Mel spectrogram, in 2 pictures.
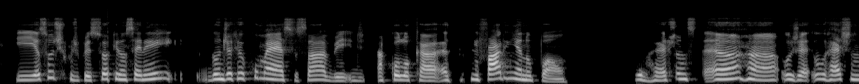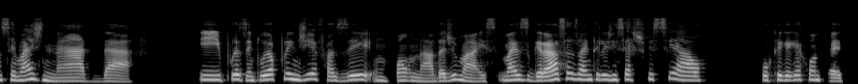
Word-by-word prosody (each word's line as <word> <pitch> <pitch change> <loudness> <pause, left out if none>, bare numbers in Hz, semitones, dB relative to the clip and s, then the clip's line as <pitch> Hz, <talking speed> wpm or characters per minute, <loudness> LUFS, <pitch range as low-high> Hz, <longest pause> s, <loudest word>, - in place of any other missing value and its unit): E 200 +1 -2
eu 220 - +4
sou 310 - -4
o - - -6
tipo 225 - -6
de 190 - -8
pessoa 195 +5 +1
que 245 - -1
não 220 - +3
sei 220 0 +1
nem 260 +4 +1 0.2
da 225 +2 -1
onde 240 +1 +4
é - - +4
que 265 - -2
eu 260 - -1
começo, 235 - +2
sabe, 175 -4 -1 0.2
a 190 - -1
colocar 190 -4 +2 0.4
farinha 255 +1 +6
no 200 -2 +2
pão. 130 -7 -3 0.7
O 220 -1 0
resto 190 +7 -3
não 245 - +2 0.5
aham, 210 -5 +2 0.4
o 235 +1 -1
resto 225 +2 0
não 215 - 0
sei 205 -1 -4
mais 220 +3 0
nada. 150 -5 -3 0.7
E, 215 -1 +1
por 230 +5 0
exemplo, 200 -2 -1
eu 225 - +5
aprendi 230 -1 0
a 245 - -3
fazer 195 +4 -1
um 180 -2 -5
pão, 185 0 -3
nada 150 0 -3
demais, 160 -8 -2
mas 205 +1 0
graças 230 +8 +3
à 220 - +2
inteligência 220 -1 -1
artificial. 220 -4 -3 0.5
Porque 200 +1 -2
o 210 - +1
que 200 - +1
que 215 - -1
acontece 205 -8 -4
210 Hz, 190 wpm, -23 LUFS, 185-230 Hz, 0.7 s, farinha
